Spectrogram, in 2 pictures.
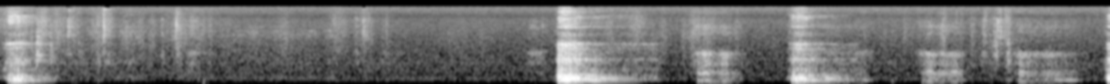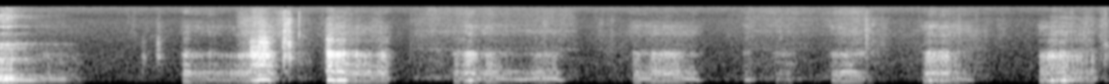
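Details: Irish Terrier puppy growling while playing tug of war in a training session; after a quiet few seconds, rough throaty growl bursts come irregularly, some short and sharp, others drawn out and wavering.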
